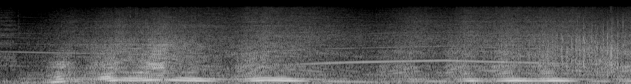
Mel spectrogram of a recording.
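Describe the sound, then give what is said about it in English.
A car engine rumbles to life and revs repeatedly, its pitch rising and falling in several surges over a steady idle, loud with no one talking. “Okay, start the car”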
